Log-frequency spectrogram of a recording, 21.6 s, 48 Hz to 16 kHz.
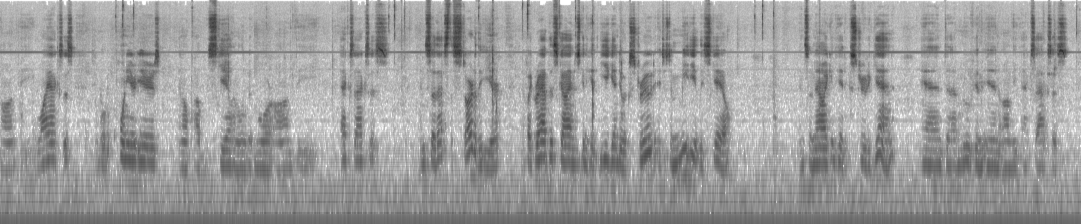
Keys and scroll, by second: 6.1 s, 12.3 e, 16.9 e.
